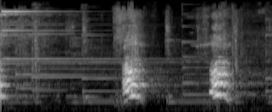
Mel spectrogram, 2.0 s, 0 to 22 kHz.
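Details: Dog barking from excitement, as when its owner comes home or it meets a friend, wagging its tail, pacing and playful: two high, sharp, short barks about 0.7 seconds apart over soft background music.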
